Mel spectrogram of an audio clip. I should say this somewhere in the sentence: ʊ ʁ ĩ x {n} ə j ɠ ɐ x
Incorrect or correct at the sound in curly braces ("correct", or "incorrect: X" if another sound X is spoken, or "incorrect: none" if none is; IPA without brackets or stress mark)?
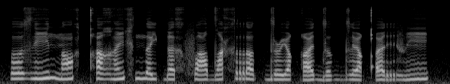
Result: correct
